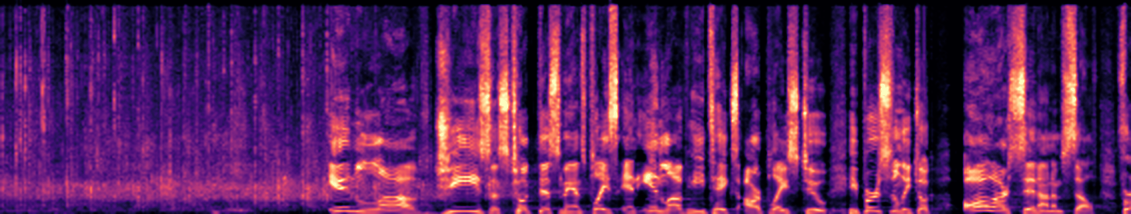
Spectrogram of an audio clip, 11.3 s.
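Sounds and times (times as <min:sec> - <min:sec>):
audience clapping: 0:00.0 - 0:06.2
speech: 0:02.1 - 0:02.6, 0:03.3 - 0:11.3.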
